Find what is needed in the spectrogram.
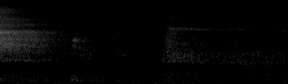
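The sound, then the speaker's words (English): A deep breath in followed by a slow exhale, soft and airy, with no voices. “Take a deep breath. Let it out slow.”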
